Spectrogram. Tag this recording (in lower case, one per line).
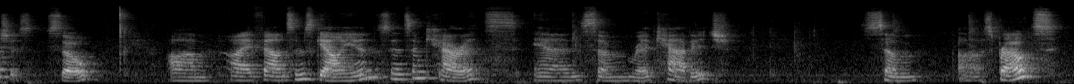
speech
